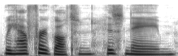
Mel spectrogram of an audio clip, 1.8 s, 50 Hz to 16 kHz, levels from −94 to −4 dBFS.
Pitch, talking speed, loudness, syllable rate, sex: 190 Hz, 170 wpm, -17 LUFS, 4.1 syllables/s, female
